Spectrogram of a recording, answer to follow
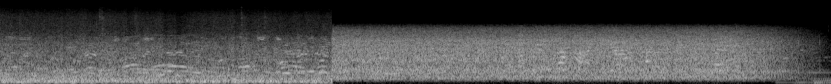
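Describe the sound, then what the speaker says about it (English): Ferocious flood water roars through a village after a dam failure, a loud continuous rushing torrent that drops to a steadier surging wash partway through, fading slightly at the end. "the moment the ferocious water flow attacked the area was caught on camera"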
